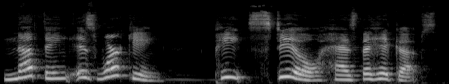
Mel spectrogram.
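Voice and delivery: ordinary delivery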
